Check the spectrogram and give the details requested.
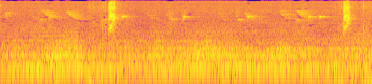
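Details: Crimson sunbird, used as a lure for young birds, giving sharp, very high, short chipping notes about two seconds apart, with faint thin high whistles between them over a steady low hum.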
